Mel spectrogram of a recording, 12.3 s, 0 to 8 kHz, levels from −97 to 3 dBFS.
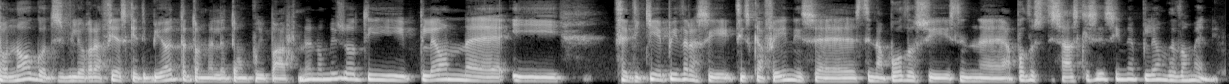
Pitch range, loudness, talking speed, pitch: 130-180 Hz, -15 LUFS, 135 wpm, 155 Hz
